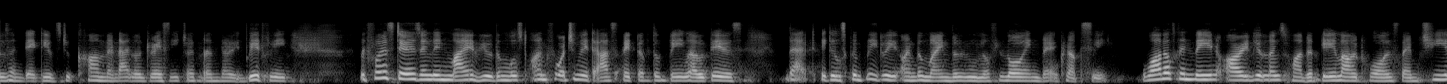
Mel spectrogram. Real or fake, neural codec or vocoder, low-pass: fake; codec, 16 kHz, 0.5 kbps, FreqCodec, larger model; 7.2 kHz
